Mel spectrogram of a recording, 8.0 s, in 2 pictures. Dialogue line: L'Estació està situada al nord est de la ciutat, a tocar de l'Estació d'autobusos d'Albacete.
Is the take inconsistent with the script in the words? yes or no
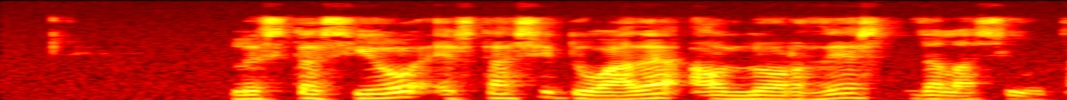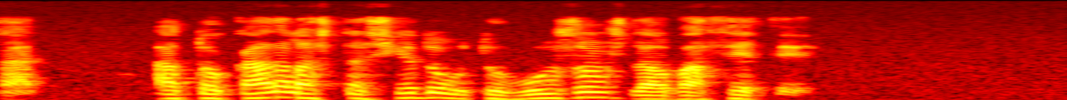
no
